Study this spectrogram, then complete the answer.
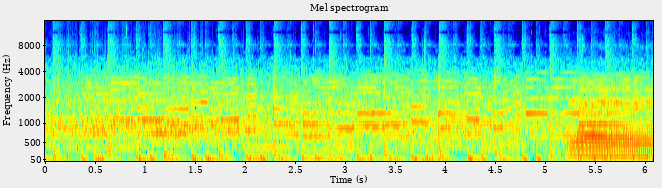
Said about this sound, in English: Yay. Hey, all right. Everybody calm down. Nothing like cheering to warm your soul, is there?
